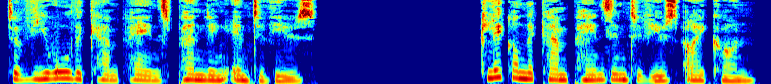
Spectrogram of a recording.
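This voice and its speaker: A woman reading scripted tutorial narration in a measured, impersonal, step-by-step way. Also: lowish voice, dark tone, husky, no room sound, clean studio sound.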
